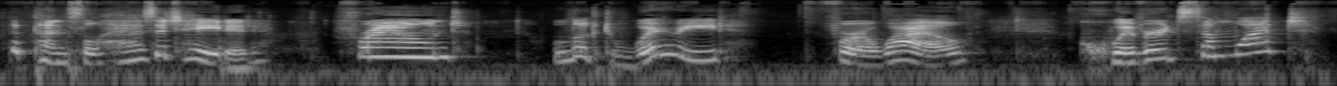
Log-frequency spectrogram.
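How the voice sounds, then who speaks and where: A woman reading a children's picture book aloud in an expressive way, as a teacher would to young listeners. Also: a little high, breathy edge. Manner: expressive, pauses to ask listeners questions. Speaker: storybook reader, teacher.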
